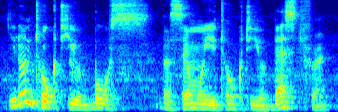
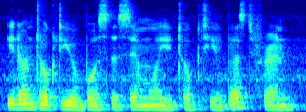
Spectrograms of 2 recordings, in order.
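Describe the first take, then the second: First: It is said with lively, varied expression. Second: It is said in a flat, monotone way.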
